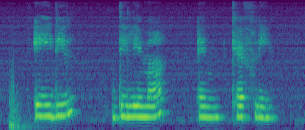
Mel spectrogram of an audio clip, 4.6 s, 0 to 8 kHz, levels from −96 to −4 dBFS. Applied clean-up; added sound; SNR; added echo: none; Knock; 20 dB; reverberation time 0.2 s.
